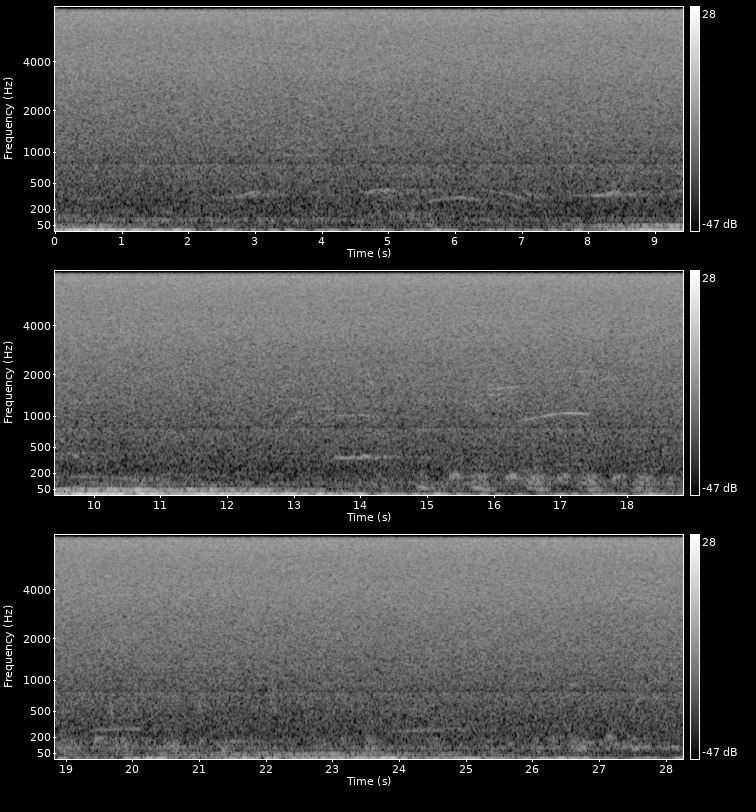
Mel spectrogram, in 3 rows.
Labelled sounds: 16.4	17.4	humpback whale, 0.90 to 1.1 kHz

